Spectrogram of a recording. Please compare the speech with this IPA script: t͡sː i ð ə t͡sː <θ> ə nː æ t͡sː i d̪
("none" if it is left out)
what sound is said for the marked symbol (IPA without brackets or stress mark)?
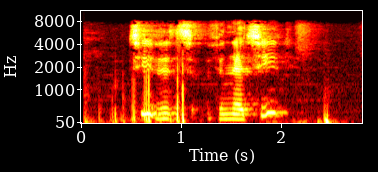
θ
